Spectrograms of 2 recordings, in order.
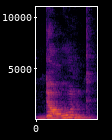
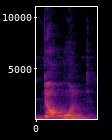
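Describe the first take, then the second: Both takes have the same delivery.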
